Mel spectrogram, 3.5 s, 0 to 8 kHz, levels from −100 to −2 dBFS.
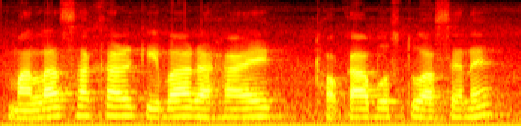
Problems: none marked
